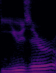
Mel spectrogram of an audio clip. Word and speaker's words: USR: from temp we have we have USR pronounced user or Universal system resources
